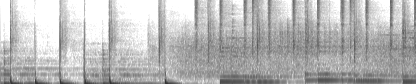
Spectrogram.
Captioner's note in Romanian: Aplauze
